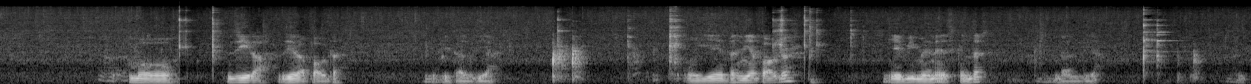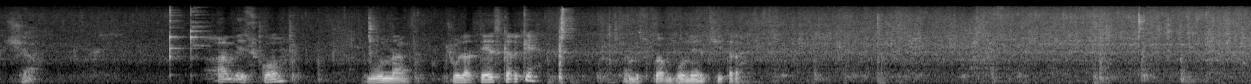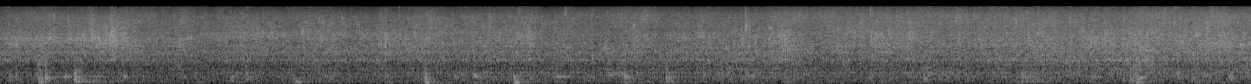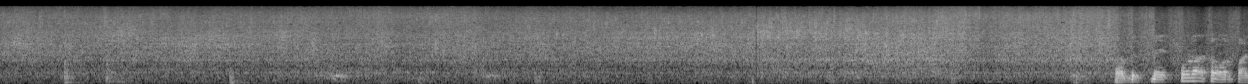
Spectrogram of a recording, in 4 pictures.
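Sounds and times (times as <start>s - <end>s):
chicken sizzling in a wok: 0.0s - 50.0s
spatula scraping a wok: 20.2s - 32.1s.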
